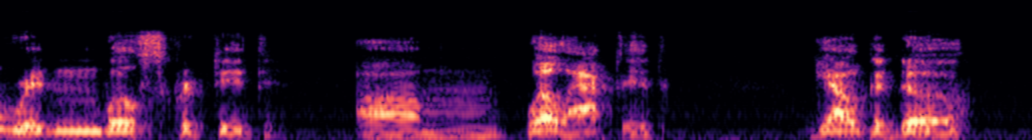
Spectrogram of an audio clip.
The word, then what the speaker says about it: Gal Gadot: Gal Gadot. In case you ever wonder how to pronounce her name, because think Bridget Bardot, but with a G.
